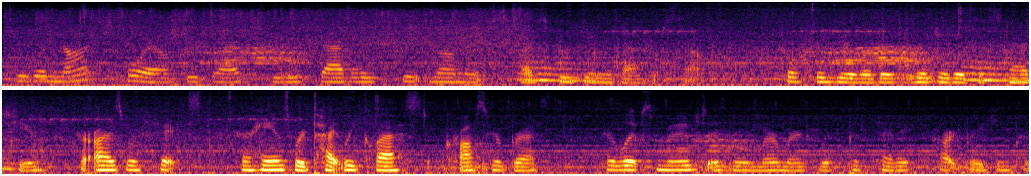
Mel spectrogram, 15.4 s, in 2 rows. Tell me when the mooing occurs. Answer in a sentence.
You can hear the mooing from 1.3 to 2.4 s, from 6.0 to 7.0 s and from 12.6 to 13.5 s.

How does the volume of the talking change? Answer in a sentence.
The volume of the talking goes up.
